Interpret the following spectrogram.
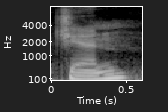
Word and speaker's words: Jen: So, my wife, who I adore, her name is Jen. Sounds like Jen, like the drink, but it's spelled with a J.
